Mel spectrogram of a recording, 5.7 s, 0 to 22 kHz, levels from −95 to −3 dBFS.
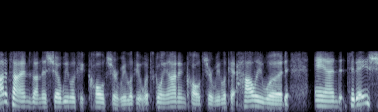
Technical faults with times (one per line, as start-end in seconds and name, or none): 0.00-5.68 iLBC codec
